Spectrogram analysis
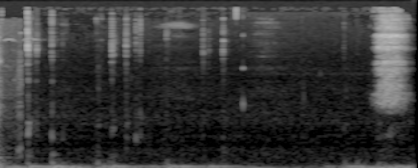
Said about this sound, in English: The chaser is typing.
